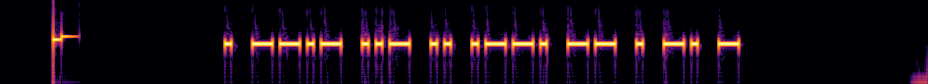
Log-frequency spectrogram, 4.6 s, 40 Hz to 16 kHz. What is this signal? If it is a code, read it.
Morse code, heard as a keyed tone, about 36 wpm, 700 Hz. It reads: EQUIPMENT
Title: Sentences from Top 700 Words - New Word Drill - 35wpm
